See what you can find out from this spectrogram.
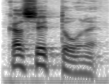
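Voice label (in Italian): "cassettone", dialettale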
